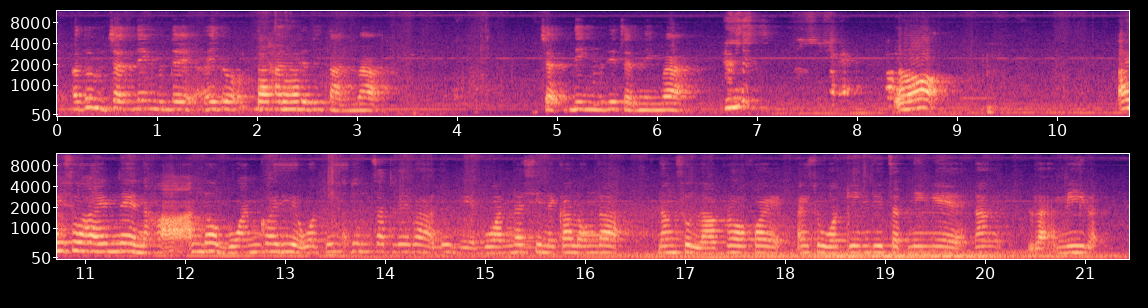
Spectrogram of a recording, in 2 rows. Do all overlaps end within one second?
Yes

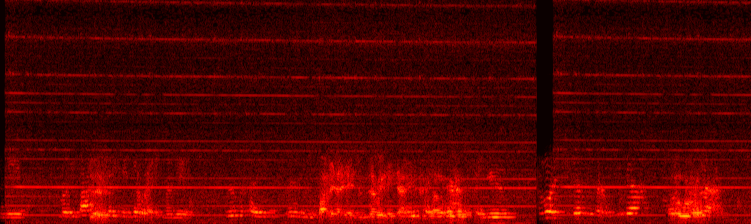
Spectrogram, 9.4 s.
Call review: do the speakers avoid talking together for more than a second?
No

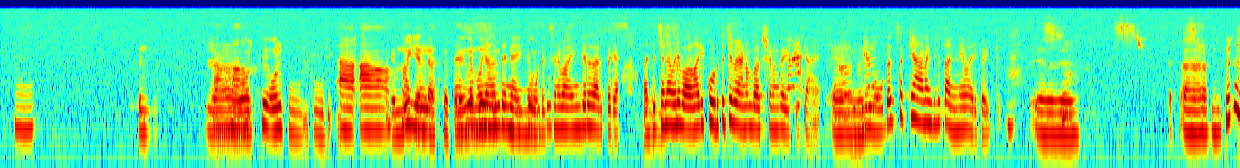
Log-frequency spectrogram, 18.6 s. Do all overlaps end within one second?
No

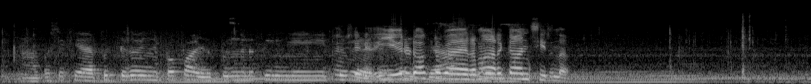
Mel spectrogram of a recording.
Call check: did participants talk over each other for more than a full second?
Yes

